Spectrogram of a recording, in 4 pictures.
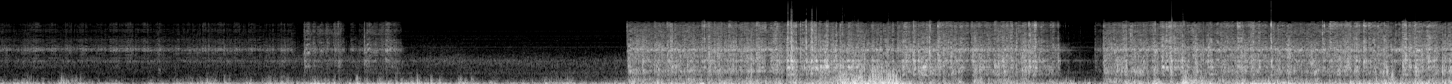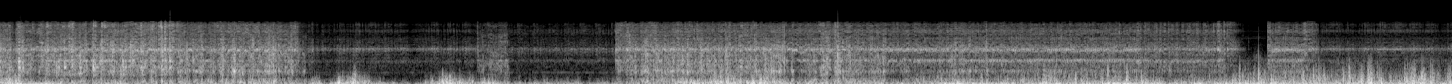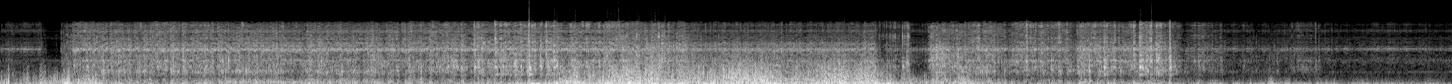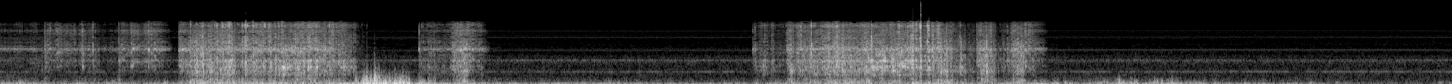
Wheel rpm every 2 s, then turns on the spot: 30, 40, 10, 170, 200, 120, 210, 200, 160, 30, 150, 200, 190, 120, 50, 190, 200, 210, 160, 150, 100, 40, 100, 110, 10, 50, 140, 10, 0.
40-42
